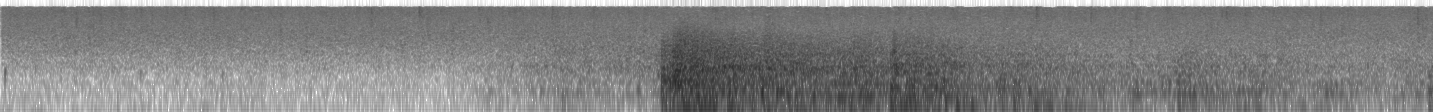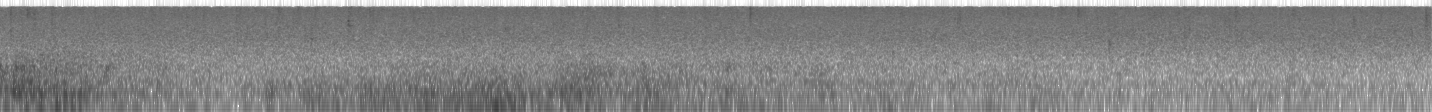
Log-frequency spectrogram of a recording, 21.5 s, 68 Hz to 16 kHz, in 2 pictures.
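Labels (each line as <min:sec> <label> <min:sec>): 0:00.0 Heavy rain falls. 0:21.5
0:03.7 Thunder is heard. 0:07.9
0:04.9 Thunder follows a lightning strike. 0:07.9
0:07.9 A small thunder rumbles repeatedly. 0:18.5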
